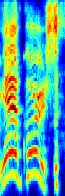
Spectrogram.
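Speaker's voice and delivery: high-pitched, mock-eager yes; eager agreement. Channel members allowing bad singing, eager agreement. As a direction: imitate them cheerfully giving the go-ahead.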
